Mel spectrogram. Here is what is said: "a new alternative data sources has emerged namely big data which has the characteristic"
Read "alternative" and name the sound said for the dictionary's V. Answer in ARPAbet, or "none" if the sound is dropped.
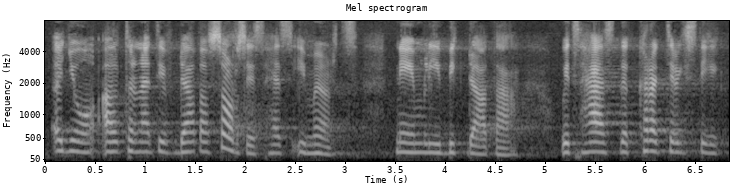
F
